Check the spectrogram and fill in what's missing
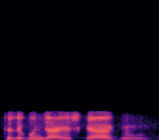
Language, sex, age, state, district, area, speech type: Urdu, male, 30-45, Uttar Pradesh, Gautam Buddha Nagar, rural, conversation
